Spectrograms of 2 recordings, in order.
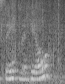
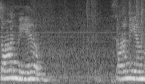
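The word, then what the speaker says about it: Saint-Mihiel: to me it looks like it should be pronounced St. Mahil, but it's actually pronounced Sonam Sanam operation and I do have a book on that I'll talk about in a minute.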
